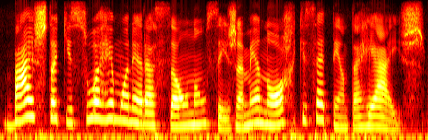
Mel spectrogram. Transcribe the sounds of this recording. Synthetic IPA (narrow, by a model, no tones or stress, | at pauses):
baʃt̪ɐkɪsuɐɦemuneɾasɐ̃w̃nɐ̃w̃seʒɐmenɔɾkɪsɛt̪ẽnt̪ɐɦeajs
